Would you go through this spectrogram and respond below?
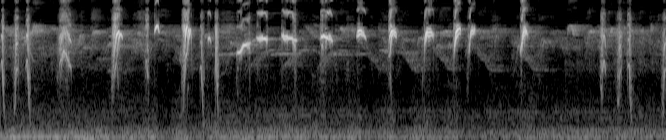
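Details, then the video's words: Brown-throated sunbird in full ngobra song with sharp shot notes, recorded as a master for other birds; high chirps and squeaky whistles come about twice a second in an uneven chattering flow. "Pancingan Suara Burung Konin Gacor Ngobra Tembakan Tajam"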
